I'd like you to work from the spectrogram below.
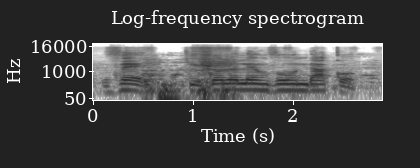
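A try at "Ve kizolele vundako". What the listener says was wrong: Kizolele vunda, cuidado, não há M inicial, não há nasal inicial.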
